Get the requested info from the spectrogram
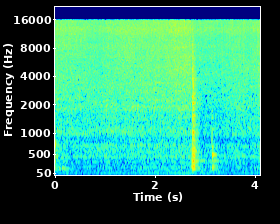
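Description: Ground beef and diced onion sizzling in a hot frying pan: a steady hiss, with one short knock about three seconds in.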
